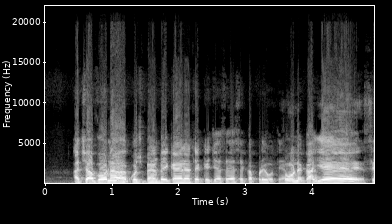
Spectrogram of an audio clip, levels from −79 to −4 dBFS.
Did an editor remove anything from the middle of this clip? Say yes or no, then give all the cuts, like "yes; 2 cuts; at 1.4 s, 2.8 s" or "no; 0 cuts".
yes; 1 cut; at 3.5 s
